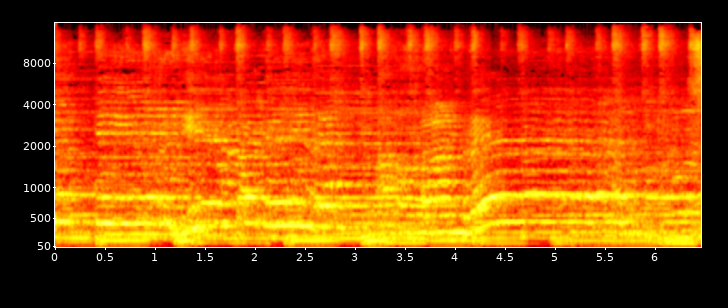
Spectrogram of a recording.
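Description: An older woman singing into a handheld microphone over backing music. She holds long notes and slides up into one about four seconds in, over a steady bass line.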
